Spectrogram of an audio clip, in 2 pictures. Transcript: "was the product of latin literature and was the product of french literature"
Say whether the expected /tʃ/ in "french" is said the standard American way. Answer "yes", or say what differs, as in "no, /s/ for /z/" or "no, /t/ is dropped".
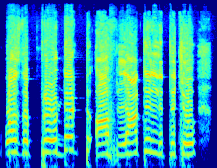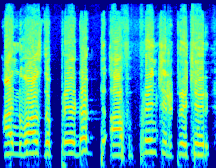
yes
